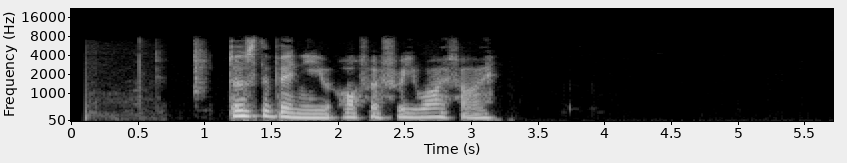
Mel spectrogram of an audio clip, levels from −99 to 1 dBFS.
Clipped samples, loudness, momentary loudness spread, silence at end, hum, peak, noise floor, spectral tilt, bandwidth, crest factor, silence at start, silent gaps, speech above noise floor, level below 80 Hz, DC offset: under 0.1%; -25 LUFS; 15 LU; 2.55 s; none; -8 dBFS; -75 dBFS; -6.5 dB/octave; 7.8 kHz; 20 dB; 0.9 s; none; 51 dB; -60 dBFS; under 0.1%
